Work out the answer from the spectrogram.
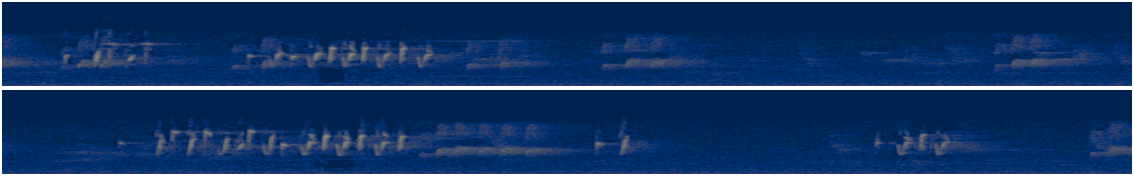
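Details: Algerian goldfinch singing in high, tinkling bursts of rapid twittering notes, two longer phrases about five seconds apart with shorter chirpy fragments between, over a faint steady background hiss.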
